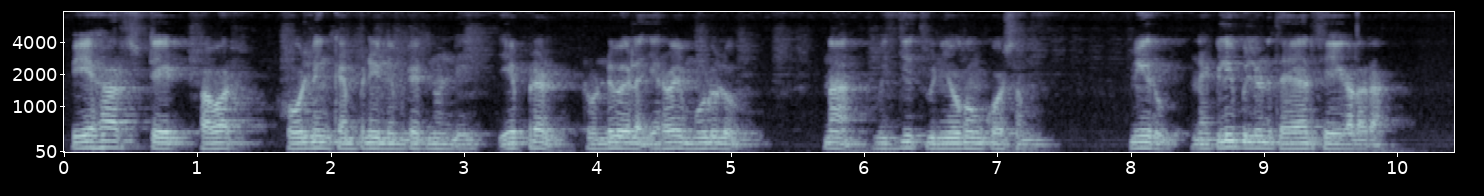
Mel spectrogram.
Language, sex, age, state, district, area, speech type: Telugu, male, 18-30, Andhra Pradesh, N T Rama Rao, rural, read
